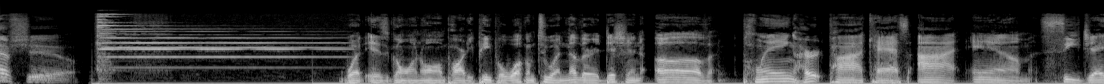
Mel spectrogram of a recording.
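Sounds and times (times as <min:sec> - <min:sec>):
speech: 0:00.0 - 0:01.0, 0:03.4 - 0:11.0
boxing ring bell clang: 0:01.0 - 0:03.5.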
